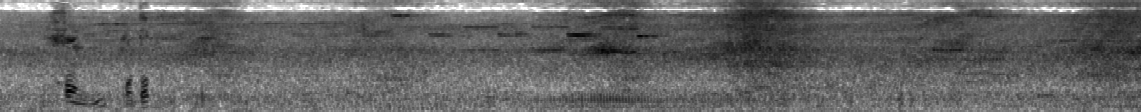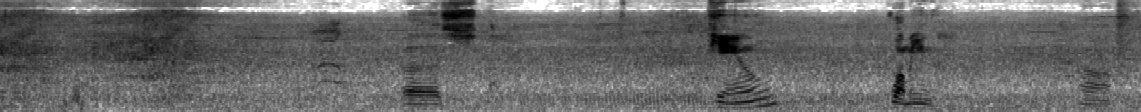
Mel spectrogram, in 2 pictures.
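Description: City traffic rumbles steadily in the distance outdoors.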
